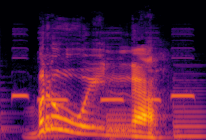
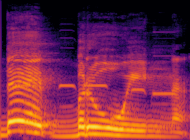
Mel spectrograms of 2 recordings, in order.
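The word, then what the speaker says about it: De Bruyne: con la B, Bruin. Ma che stai dicendo? Bruin si dice De Bruin. Ma sei proprio ignorante, fra. L'articolo non si pronuncia de Bruin come the best.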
